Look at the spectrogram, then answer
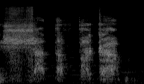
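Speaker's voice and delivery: quiet, hushed voice, said under the breath. Speaking in character to enemies who are waking up: said quietly. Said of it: "I'm going to quietly say".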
